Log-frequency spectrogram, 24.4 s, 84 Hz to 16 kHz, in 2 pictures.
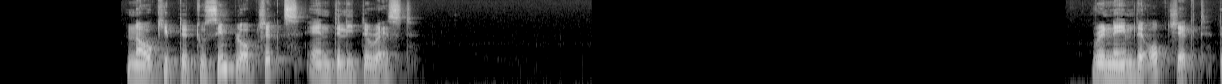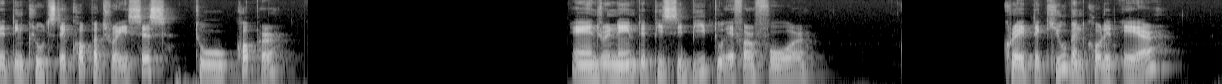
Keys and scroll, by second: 1.2 shift+F4, 7.2 a, 10.2 Delete, 16.4 F2, 16.6-17.9 typing, 20.6 Down, 21.3 f, 21.6 4, 23.3 Return, 23.3 4.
